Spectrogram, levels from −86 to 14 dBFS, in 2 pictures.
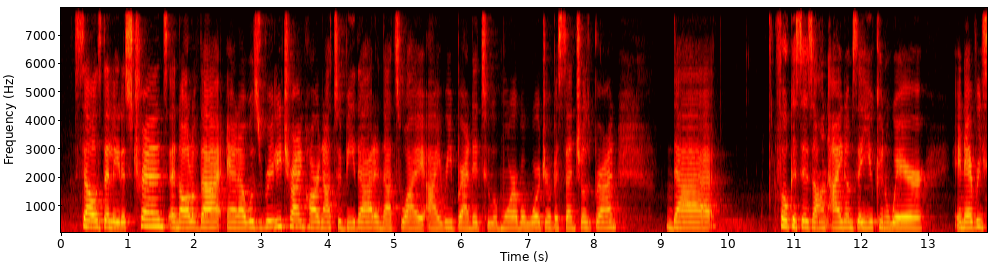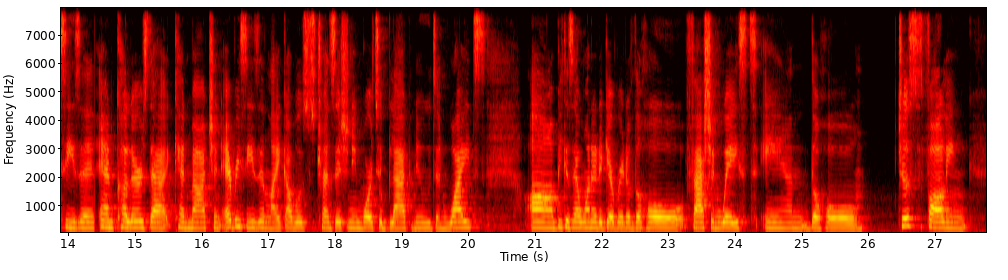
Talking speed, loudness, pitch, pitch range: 165 wpm, -24 LUFS, 210 Hz, 200-220 Hz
